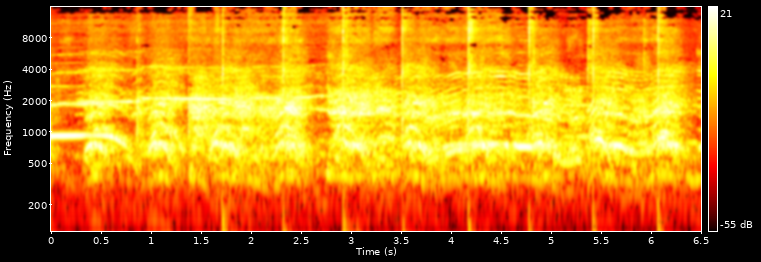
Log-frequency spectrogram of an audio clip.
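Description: Concert crowd singing and chanting together, many voices in unison, over a steady clapping beat of about two strikes a second.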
